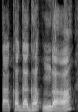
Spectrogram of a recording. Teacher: जब दोस्तों कंठ मतलब क्या होता है आप जानते ही हैं, इनका जब उच्चारण करने लगते हैं तो जीभ जो होती है दोस्तों कंठ को छूती है। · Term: कंठ वर्ण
